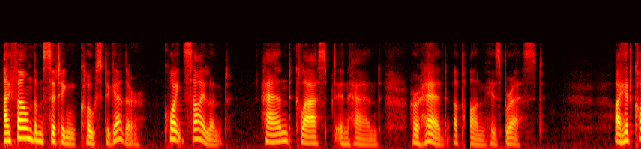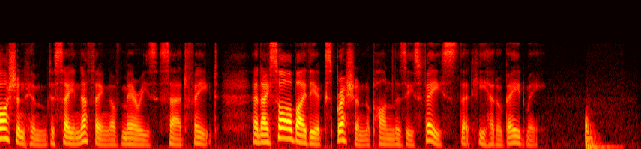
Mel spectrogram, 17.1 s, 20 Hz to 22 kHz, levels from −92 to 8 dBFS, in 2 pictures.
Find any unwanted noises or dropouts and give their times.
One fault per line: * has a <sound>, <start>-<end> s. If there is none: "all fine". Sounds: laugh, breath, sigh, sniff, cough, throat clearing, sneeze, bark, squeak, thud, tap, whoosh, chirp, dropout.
* has a dropout, 6.2-6.3 s
* has a thud, 16.4-16.9 s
